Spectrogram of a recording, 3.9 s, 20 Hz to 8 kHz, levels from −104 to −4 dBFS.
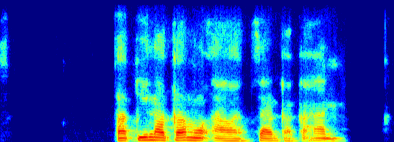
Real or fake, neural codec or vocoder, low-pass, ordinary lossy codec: fake; codec, 16 kHz, 2 kbps, FreqCodec, larger model; 7.2 kHz; Opus, 24 kbps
